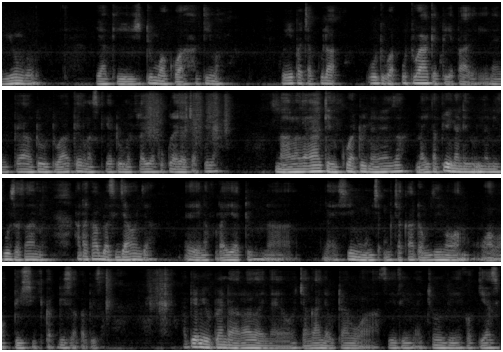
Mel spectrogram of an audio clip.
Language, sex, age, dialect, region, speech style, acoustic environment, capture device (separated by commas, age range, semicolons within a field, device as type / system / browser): Swahili, male, 25-34, Kenya - Nairobi Sheng-influenced, Kenya, relaxed, silence, mobile / Linux / Chrome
